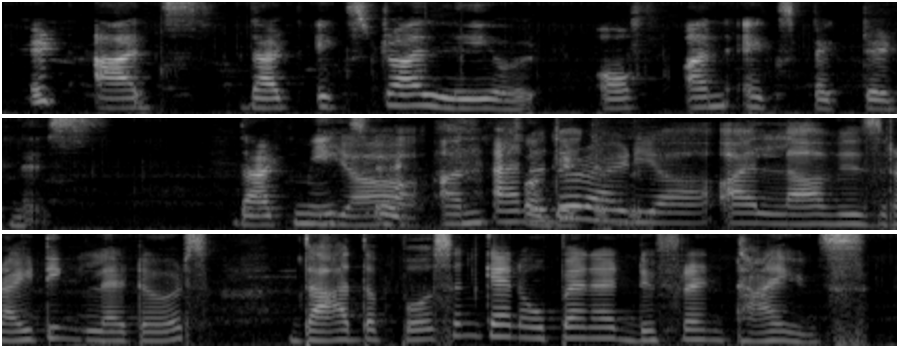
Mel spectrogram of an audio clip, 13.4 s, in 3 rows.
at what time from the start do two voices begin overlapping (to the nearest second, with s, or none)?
6 s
